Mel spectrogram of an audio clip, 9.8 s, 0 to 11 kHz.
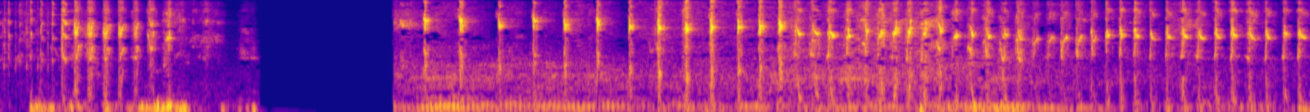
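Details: Lovebird of kekean stock in ngekek, the long chattering song lasting around 30 seconds with upturned head. Rapid piercing chirps, a second of silence, then a resumed stream of sharp notes that accelerates into a steady fast trill.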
